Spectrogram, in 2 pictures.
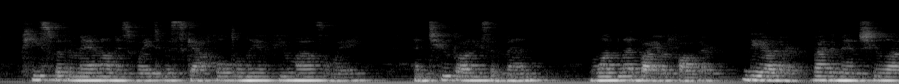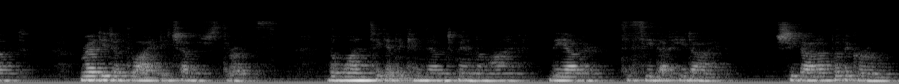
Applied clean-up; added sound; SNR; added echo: none; none; none; reverberation time 0.9 s.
